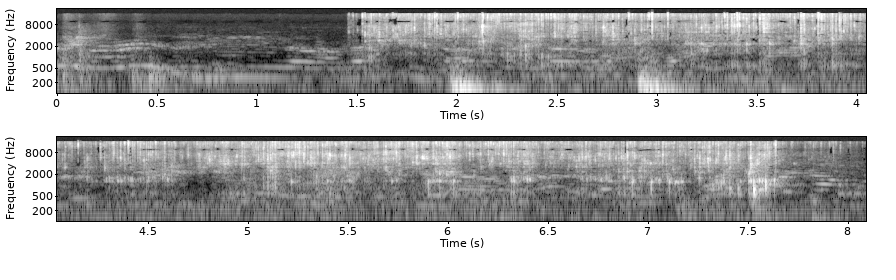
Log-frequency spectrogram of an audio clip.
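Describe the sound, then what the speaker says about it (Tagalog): Water pours steadily from a tap into beef in a pressure cooker as beef pares is prepared, a continuous splashing rush with a couple of dull thuds near the start. "lagyan natin siya ng tubig."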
